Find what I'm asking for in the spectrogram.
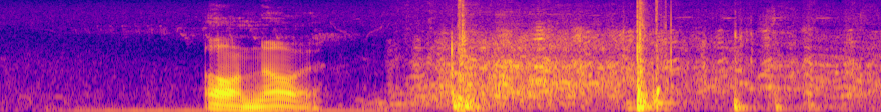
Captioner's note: audience laughs; hand clatters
